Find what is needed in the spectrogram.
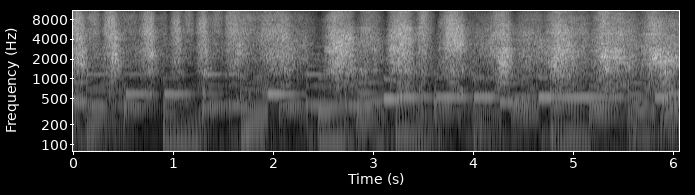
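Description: Sponge scrubbing a bathroom mirror in quick back-and-forth strokes, a few per second, working Sunpole acid toilet cleaner into years of built-up limescale on the glass.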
